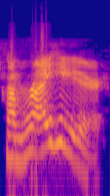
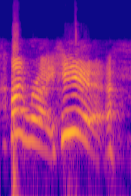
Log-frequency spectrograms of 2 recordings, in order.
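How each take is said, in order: First: Loud confident call, higher; better take shout. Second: Very high loud shout, slow; first take shout. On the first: Bumblebee revealing himself to Megatron, confident loud call. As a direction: call out firmly to announce yourself. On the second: Bumblebee calling out to Megatron, high loud shout. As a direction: yell it out, pitched way up. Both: Acted. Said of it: "say that a little bit better".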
